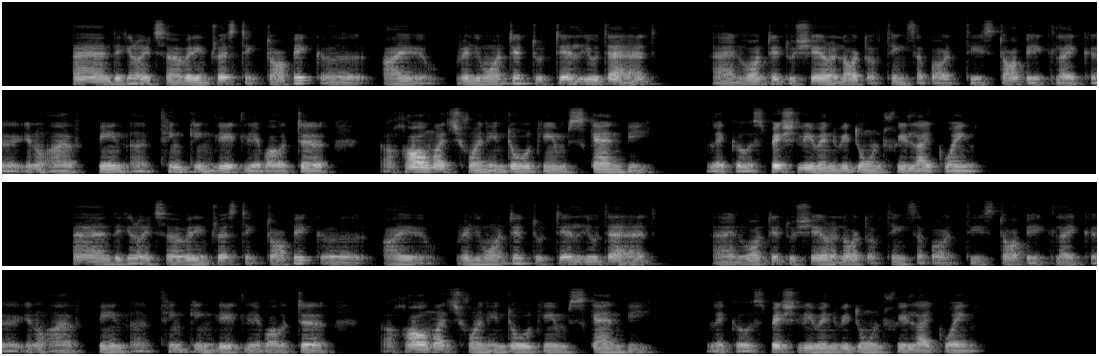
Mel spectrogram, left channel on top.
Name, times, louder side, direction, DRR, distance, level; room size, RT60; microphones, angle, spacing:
voice 1, 0.7-6.5 7.1-14.4 14.8-17.4 18.0-20.7, left 3 dB, 30° left, 0.4 m, -27 dB
2.3 x 2.1 x 3.6 m
head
